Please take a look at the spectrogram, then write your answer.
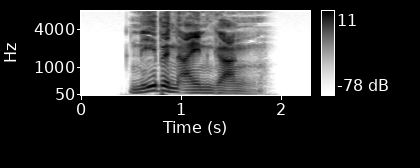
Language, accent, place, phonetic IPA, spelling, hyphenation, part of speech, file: German, Germany, Berlin, [ˈneːbn̩ˌʔaɪ̯nˌɡaŋ], Nebeneingang, Neben‧ein‧gang, noun, De-Nebeneingang.ogg
- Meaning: side entrance, secondary entrance (of a building)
